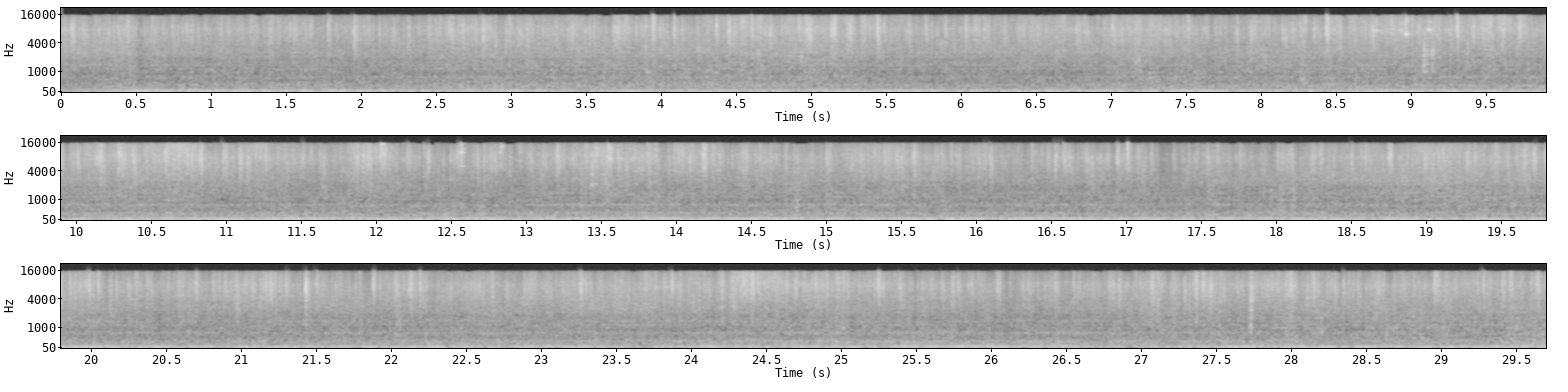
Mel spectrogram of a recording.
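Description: Steady road and tyre noise heard inside the cabin of a Jaguar I-Pace electric car driving on a wet road, dominated by a low rumble.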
